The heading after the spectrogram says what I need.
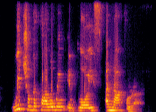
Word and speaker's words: anaphora: okay number 34 which of the following employs anaphora it's pronounced anaphora not anaphora anaphora a love is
